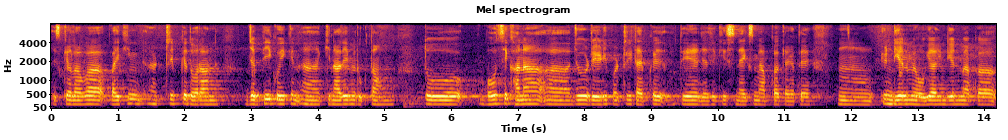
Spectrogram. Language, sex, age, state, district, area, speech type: Hindi, male, 30-45, Bihar, Darbhanga, rural, spontaneous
